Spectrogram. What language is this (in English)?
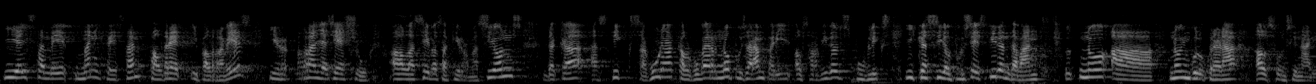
Catalan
